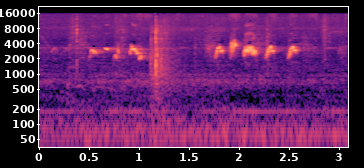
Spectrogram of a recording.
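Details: Singing decoy red-whiskered bulbul in a trap: two bursts of bright chirping, warbled notes separated by a brief pause. A single clattering thump sounds partway through.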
